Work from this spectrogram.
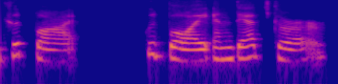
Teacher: Explanation in regressive assimilation sound change because of the sounds that follow it. T becomes B before B, T becomes K before G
